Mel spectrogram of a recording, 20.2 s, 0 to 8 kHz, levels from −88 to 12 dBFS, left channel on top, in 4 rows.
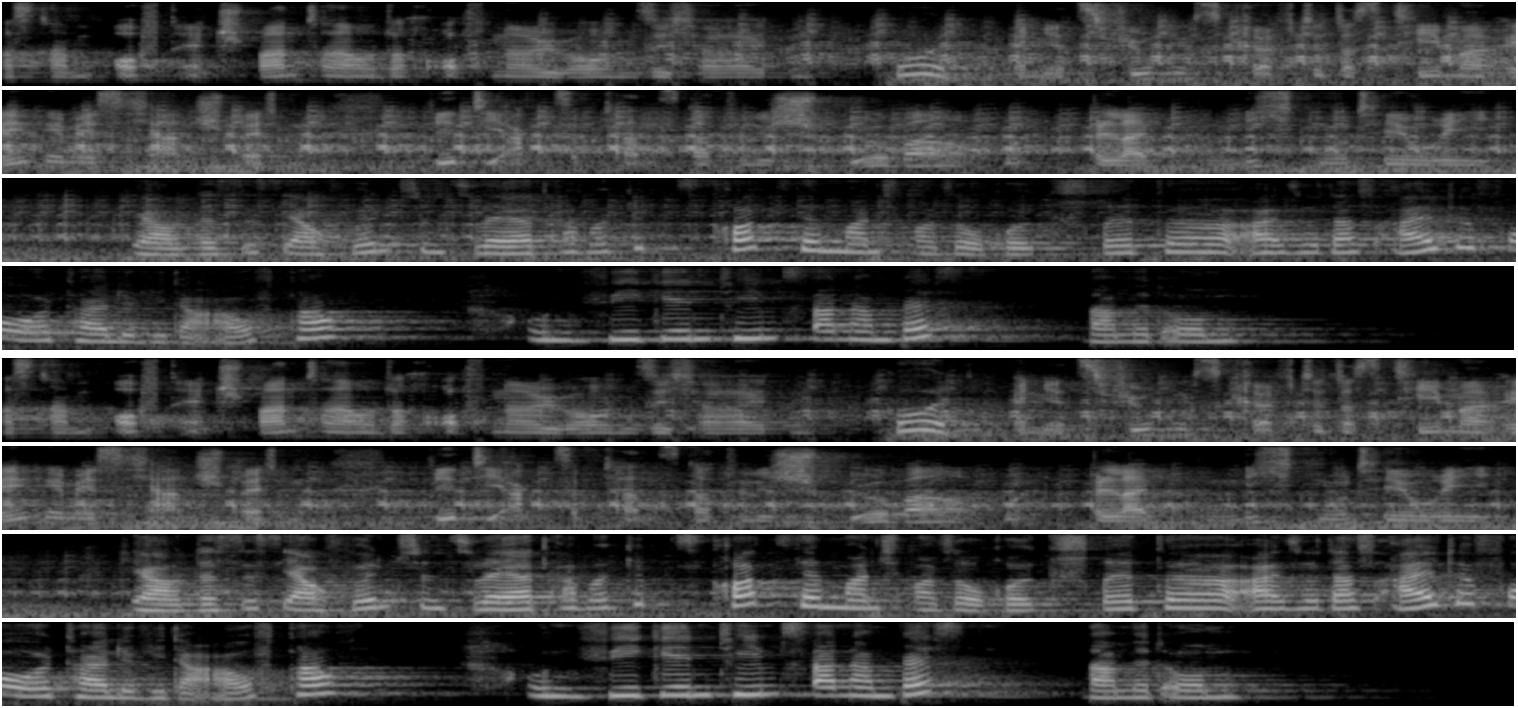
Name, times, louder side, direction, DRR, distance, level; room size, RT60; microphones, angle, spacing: voice 1, 0.0-2.7 3.4-10.0, equal, ahead, 7 dB, 1.5 m, -37 dB
sound 1, 1.4-14.7, left 5 dB, 60° left, 1.3 m, -42 dB
Thunder, 2.9-16.0, equal, 25° right, 4.4 m, -51 dB
voice 2, 10.5-12.1 12.5-16.3 16.9-18.2 18.8-19.3, right 4 dB, 80° right, 9 dB, 1.5 m, -27 dB
28.5 x 25.5 x 7.8 m, 0.90 s
head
